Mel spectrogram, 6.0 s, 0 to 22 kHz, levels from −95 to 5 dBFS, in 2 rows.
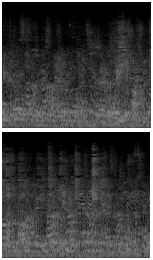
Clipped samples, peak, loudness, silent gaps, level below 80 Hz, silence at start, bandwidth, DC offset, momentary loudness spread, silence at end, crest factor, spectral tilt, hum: under 0.1%; -30 dBFS; -46 LUFS; none; -66 dBFS; 0 s; 16 kHz; under 0.1%; 4 LU; 0 s; 16 dB; -4.5 dB/octave; none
